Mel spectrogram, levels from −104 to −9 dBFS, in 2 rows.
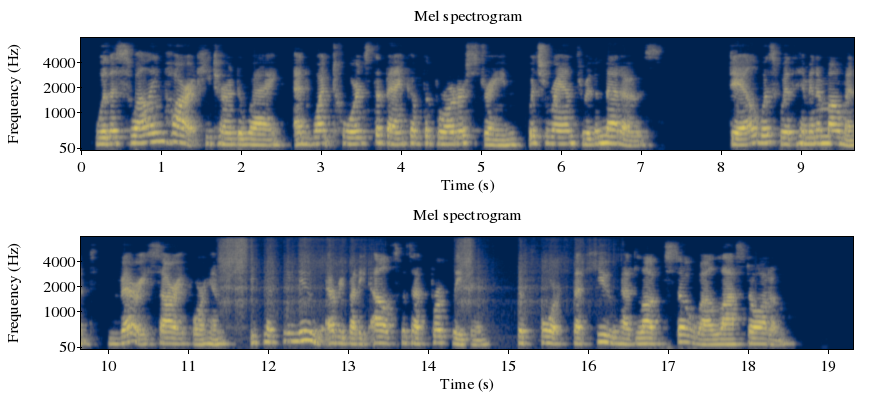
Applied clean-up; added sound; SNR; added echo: neural mask model RNNoise.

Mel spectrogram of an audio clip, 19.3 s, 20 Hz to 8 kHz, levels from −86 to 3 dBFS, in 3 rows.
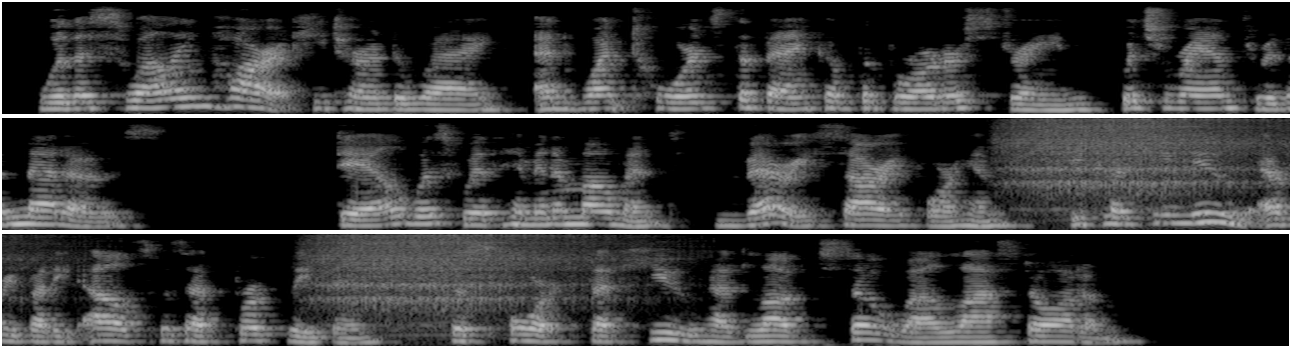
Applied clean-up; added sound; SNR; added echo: none; Engine starting; 11 dB; none.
